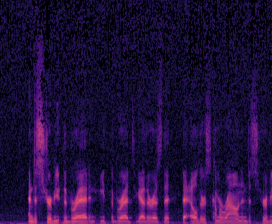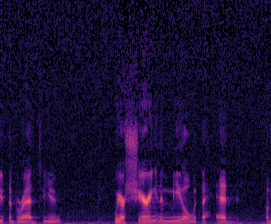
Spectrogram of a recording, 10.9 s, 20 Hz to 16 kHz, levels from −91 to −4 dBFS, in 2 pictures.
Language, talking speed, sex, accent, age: English, 170 wpm, male, American, 40-59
